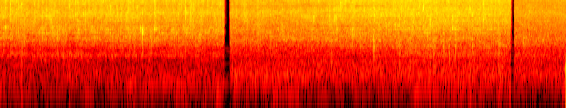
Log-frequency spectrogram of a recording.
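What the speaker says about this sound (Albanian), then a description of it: "Tani tek tigani i nxehur me pak vaj i tërgojmë filetat e pulës." Chicken fillets sizzle steadily in a hot grill pan with a little oil, a continuous close frying hiss with two brief breaks.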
